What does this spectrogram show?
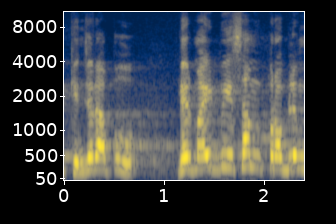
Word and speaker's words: Kinjarapu: My name is Kinjarapu Ram Mohan Naidu, and when some people say Kinjarapu, there might be some problem with them. They can't pronounce it the way I pronounce it.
